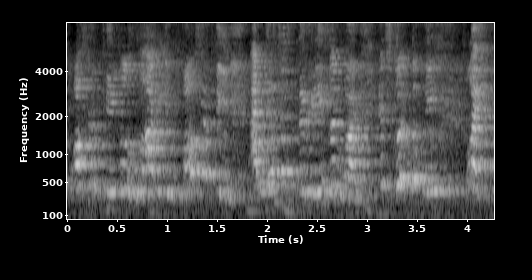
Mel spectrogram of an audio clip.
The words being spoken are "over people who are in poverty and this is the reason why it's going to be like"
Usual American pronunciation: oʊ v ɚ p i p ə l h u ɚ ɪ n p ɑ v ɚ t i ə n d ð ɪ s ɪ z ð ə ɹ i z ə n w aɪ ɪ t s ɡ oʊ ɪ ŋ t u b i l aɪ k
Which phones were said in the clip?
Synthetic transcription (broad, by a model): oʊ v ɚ p i p ə l h u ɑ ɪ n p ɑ f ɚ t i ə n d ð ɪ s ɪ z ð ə ɹ i z ə n w aɪ ɪ t s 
